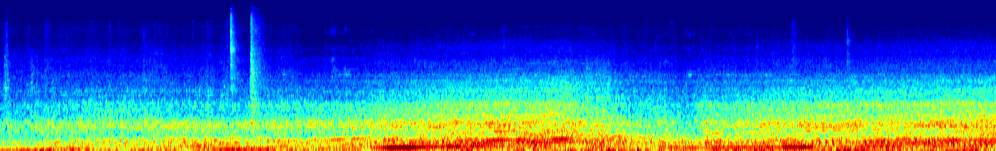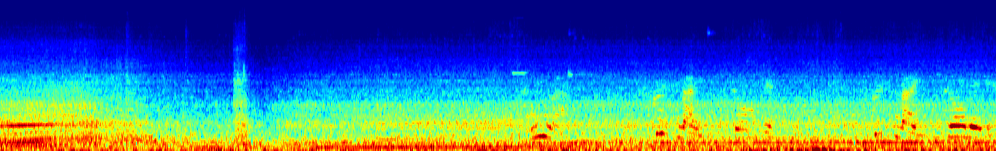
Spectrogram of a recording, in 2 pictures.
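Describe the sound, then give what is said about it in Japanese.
A bus engine rumbles steadily as the bus pulls away after its doors close, a loud, low drone with a few sharp clanks and rattles, and faint indistinct voices in the background. The bus is bound for Nankai Ferry via Hatacho Okinotsu Elementary School. “ドアが閉まります。ご注意ください。発車します。”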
